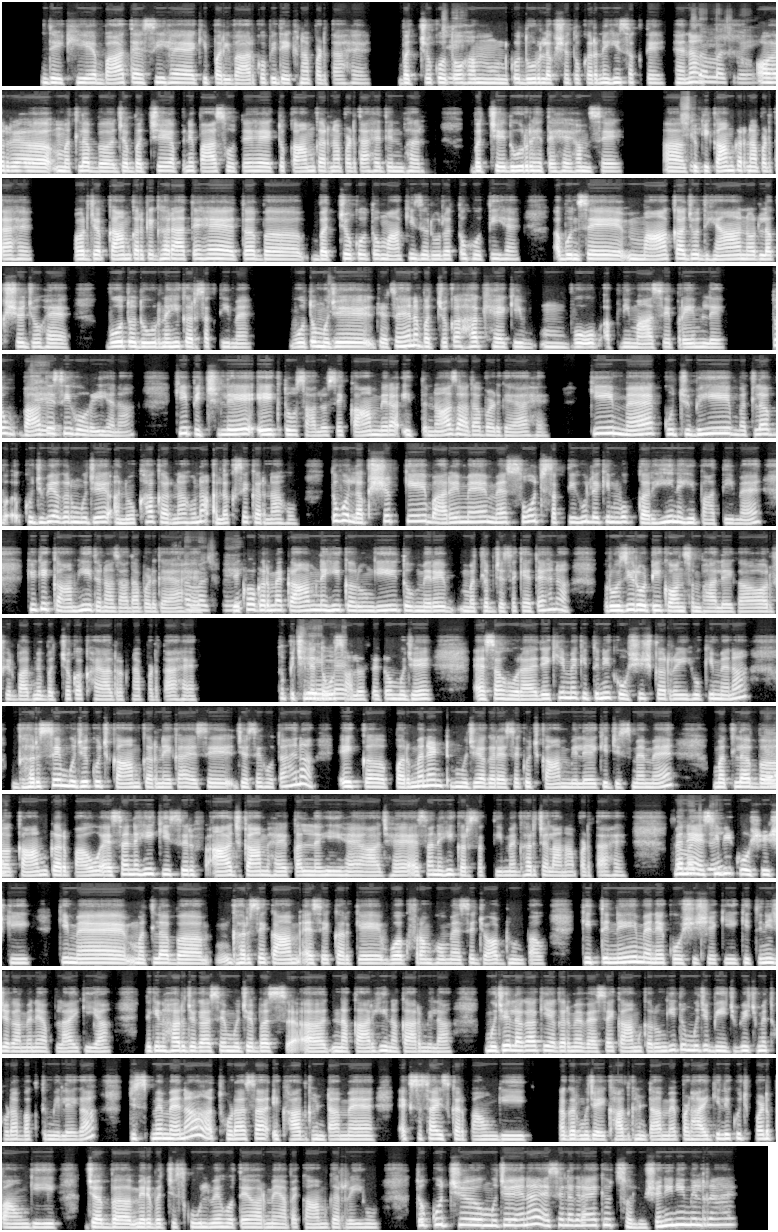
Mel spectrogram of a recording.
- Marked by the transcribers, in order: in English: "परमानेंट"; in English: "वर्क फ्रॉम होम"; in English: "जॉब"; in English: "अप्लाई"; in English: "एक्सरसाइज"; in English: "सॉल्यूशन"
- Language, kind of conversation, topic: Hindi, advice, मैं किसी लक्ष्य के लिए लंबे समय तक प्रेरित कैसे रहूँ?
